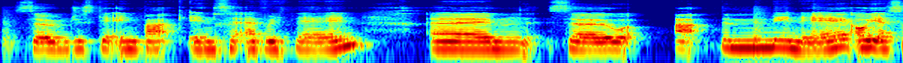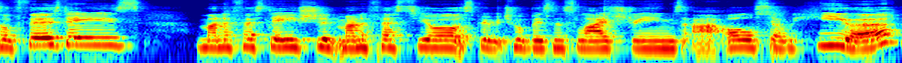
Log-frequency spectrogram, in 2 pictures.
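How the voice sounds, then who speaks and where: A woman hosting a casual live stream, chatty and upbeat, with a slightly croaky voice. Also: mid-range voice. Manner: chatty, upbeat, greets viewers by name. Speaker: host.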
